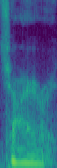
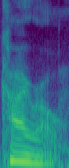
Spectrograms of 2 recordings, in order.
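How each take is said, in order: First: The name begins with a CH sound. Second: The name begins with a hard K sound. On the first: The speaker calls it wrong. "Instead of Chiro" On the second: The speaker calls it right. "I guess you don't pronounce the H. So it's Cairo"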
